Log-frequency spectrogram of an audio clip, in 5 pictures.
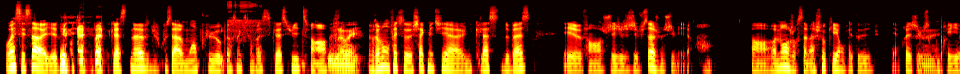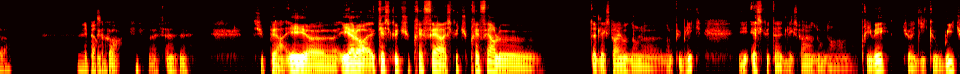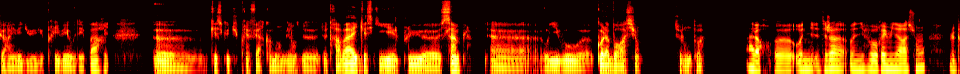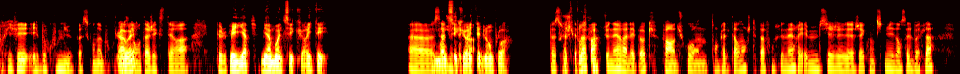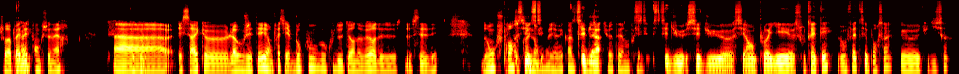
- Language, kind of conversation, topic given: French, podcast, Comment construisez-vous la confiance au début d’une collaboration ?
- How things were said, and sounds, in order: laugh; tapping; gasp; chuckle; other background noise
